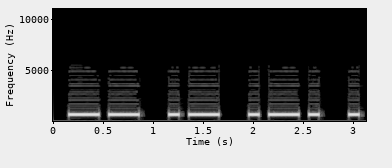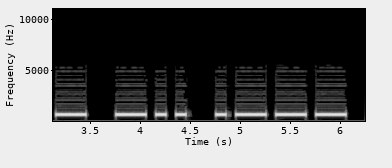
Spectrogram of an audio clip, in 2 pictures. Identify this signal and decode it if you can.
Morse code, heard as a keyed tone, about 12 wpm, 700 Hz. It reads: MARADJ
